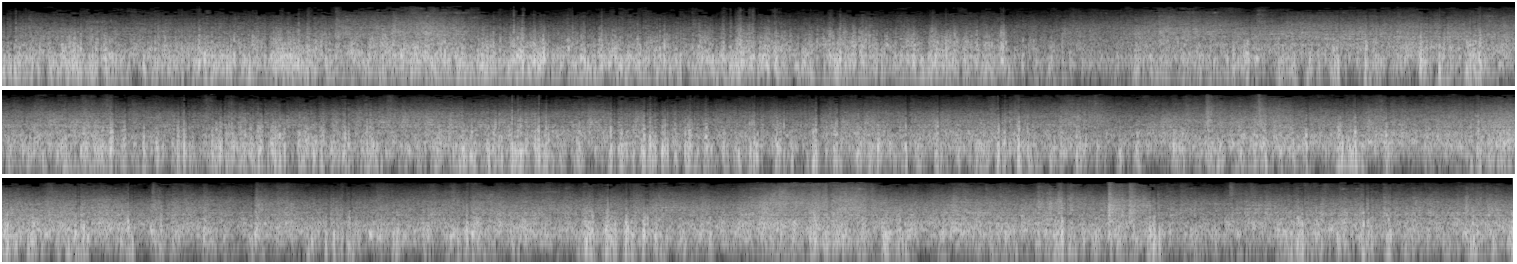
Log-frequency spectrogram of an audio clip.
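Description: Express passenger train running at speed, heard from the open doorway of a coach: a continuous rolling rumble with wheels clattering over rail joints and crossovers. The clatter swells briefly a few times.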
